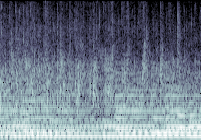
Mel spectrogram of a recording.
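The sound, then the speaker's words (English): A church audience at Remnant Church claps continuously in praise during a morning service, a dense, steady wash of applause heard over sustained, chord-like musical tones that hold underneath at a fairly loud, even level throughout. “Come on, can you give the Lord one more hand clap of praise this morning?”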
